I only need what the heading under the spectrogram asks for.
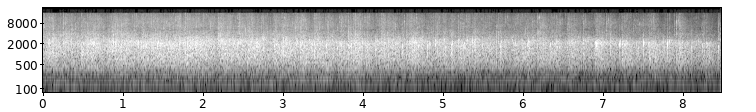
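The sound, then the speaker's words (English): An audience claps its hands as a hand clap of praise, a dense, steady wash of many overlapping claps that holds a fairly even loudness for the whole stretch, with no speaking heard. “Let's give him a hand clap of praise in the building.”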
